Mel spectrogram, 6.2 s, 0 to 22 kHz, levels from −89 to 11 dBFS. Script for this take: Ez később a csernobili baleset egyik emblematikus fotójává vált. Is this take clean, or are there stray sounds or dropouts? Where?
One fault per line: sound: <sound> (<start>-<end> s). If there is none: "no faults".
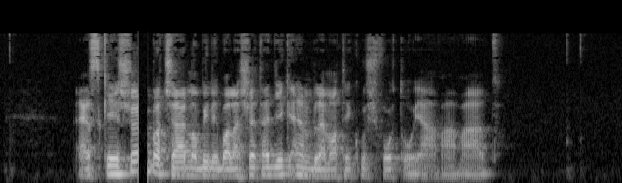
sound: dropout (1.4-1.5 s)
